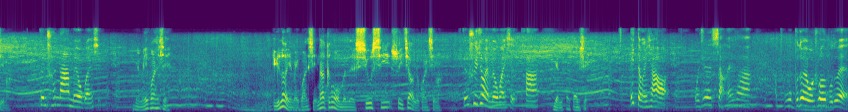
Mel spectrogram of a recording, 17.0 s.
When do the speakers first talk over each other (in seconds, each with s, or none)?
none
